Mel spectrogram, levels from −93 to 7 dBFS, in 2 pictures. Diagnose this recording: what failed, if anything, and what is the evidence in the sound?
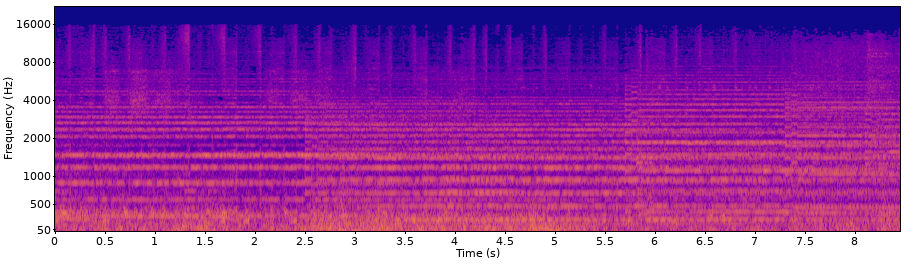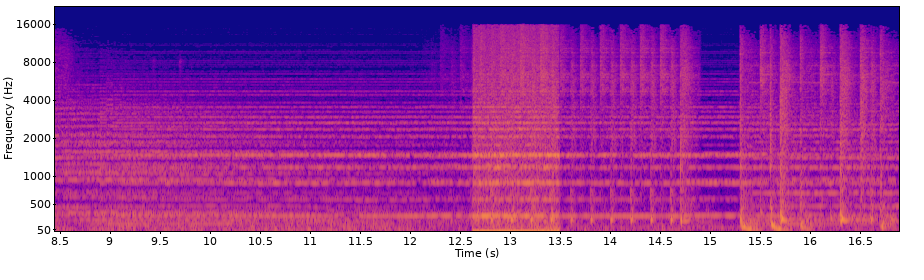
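From 12.63 to 13.49 s the sound turns harsh and buzzy, and quiet moments fill with noise. This is a stuck bit, likely in the converter or its data line. Samples jump by a step of about -20 dBFS, leaving square offsets on the waveform and a broadband smear on the spectrogram.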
